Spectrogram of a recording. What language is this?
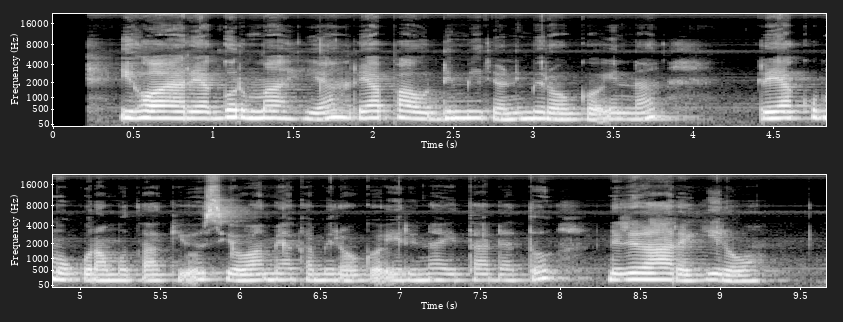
Kikuyu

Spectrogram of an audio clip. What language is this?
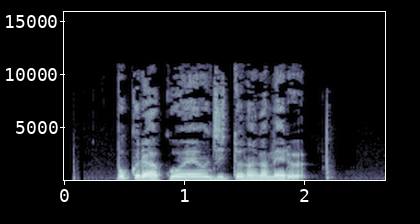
Japanese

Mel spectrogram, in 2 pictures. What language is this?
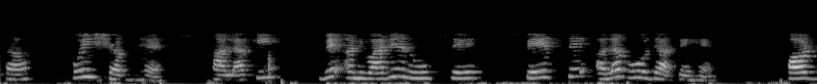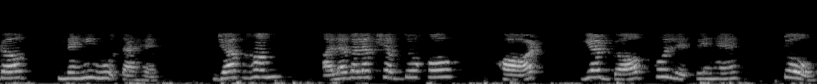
Hindi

